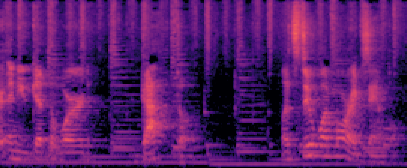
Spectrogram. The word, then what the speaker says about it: gato: Put it all together and you get the word gato. Let's do one more example. The Spanish word meaning apple is spelled M-A-N-Z-A-N-A.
